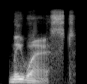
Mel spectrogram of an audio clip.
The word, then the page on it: Mae West: British English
